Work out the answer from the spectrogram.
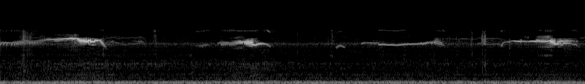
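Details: Bald eagle at a nest in a quiet landscape in southwest Florida, nest camera, 8 March 2024 around 11:00: thin, high whistled squeals rising and falling, three strong bursts about two seconds apart over a steady low hum.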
